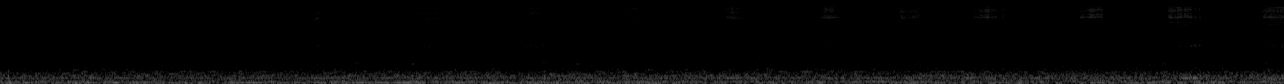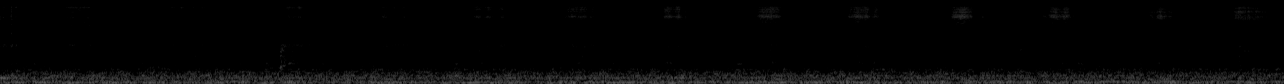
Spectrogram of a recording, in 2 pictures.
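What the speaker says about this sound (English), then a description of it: "I'm actually going to draw some lines all the way around, just some straight lines" Pencil drawing straight lines close together on paper, a steady series of quick scratchy strokes repeating through the whole stretch over a low background hum, with some faint talk.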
